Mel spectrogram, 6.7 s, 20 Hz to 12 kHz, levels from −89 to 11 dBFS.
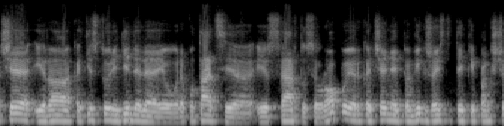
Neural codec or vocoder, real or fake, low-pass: none; real; 10.8 kHz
